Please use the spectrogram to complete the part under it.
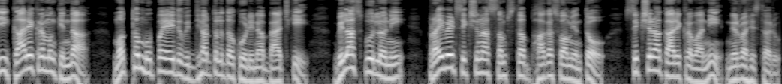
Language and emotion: Telugu, neutral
